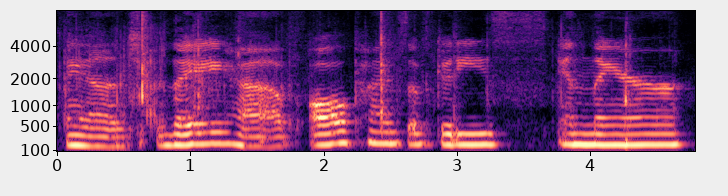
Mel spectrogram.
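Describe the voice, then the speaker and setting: A woman from Texas co-hosting a casual podcast, chatting slowly with frequent ums and trailing sentences. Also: on the low side, little pitch movement, noisy background. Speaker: podcast co-host. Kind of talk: casual knitting podcast chat.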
